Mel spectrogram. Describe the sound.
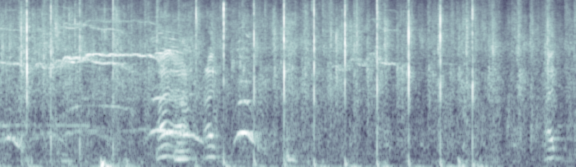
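A small group claps in scattered, uneven bursts, sharp and fairly close, while a few voices murmur and call out briefly in the background.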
